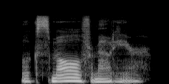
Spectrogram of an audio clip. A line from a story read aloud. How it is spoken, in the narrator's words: he murmured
